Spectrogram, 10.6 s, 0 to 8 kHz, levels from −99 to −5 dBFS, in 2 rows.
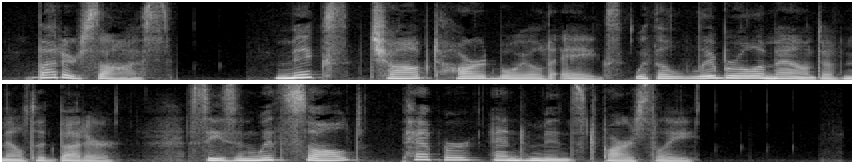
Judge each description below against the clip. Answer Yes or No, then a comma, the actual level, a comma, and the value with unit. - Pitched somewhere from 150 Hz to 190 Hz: Yes, medium, 185 Hz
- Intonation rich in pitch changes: Yes, wide, 6.2 semitones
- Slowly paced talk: Yes, slow, 120 wpm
